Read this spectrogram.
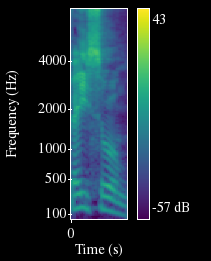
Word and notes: peisson: peissoun; provencal

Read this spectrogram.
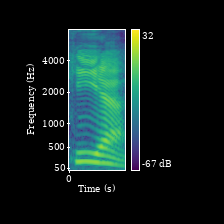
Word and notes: quilhar: provençal; quiha

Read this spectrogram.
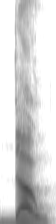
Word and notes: daut: Provençal

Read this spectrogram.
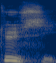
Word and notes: tussir: tussi

